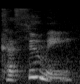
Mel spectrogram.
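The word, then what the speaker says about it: Kuthumi: ray of freedom is for st germain and kathumi k-u-t-h-u-m-i a name from the incarnation as a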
